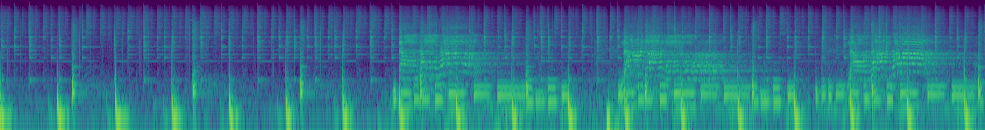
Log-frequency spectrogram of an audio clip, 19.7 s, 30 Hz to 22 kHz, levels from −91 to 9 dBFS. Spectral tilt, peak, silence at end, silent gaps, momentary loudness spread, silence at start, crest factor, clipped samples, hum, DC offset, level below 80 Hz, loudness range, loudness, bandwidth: -5.5 dB/octave; -6 dBFS; 0 s; none; 14 LU; 0 s; 18 dB; under 0.1%; none; under 0.1%; -28 dBFS; 5 LU; -24 LUFS; 15 kHz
